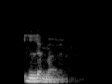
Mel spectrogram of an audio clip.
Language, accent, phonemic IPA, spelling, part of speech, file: English, Southern England, /ˈlɪmə/, limmer, noun / adjective, LL-Q1860 (eng)-limmer.wav
- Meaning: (noun) 1. A rogue; a low, base fellow 2. A promiscuous woman 3. A limehound; a leamer 4. A mongrel, such as a cross between the mastiff and hound 5. A manrope at the side of a ladder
